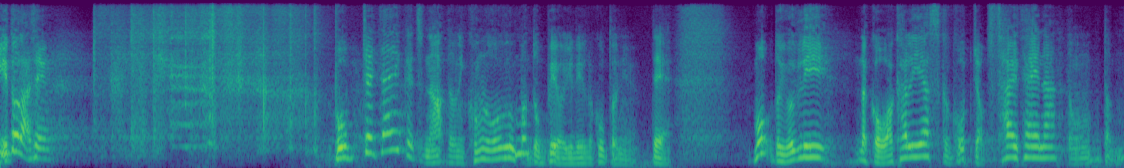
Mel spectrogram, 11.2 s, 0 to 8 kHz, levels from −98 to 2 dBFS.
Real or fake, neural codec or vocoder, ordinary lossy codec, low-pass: fake; codec, 16 kHz in and 24 kHz out, 0.4 kbps, LongCat-Audio-Codec, fine tuned four codebook decoder; none; 7.2 kHz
